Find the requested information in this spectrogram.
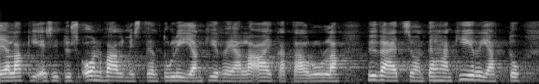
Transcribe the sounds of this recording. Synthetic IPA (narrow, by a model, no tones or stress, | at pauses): jɑlɑkiesit̪ysonʋɑlmist̪elt̪uliːjɑŋkireɑlːɑ̰ʔɑikɑt̪ɑululːɑ | hyʋæet̪seont̪æhæŋkirjɑt̪ːu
